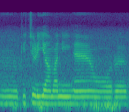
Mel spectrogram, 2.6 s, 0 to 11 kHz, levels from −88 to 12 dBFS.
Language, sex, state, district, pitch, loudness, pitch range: Hindi, female, Uttar Pradesh, Jalaun, 170 Hz, -15 LUFS, 165-170 Hz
